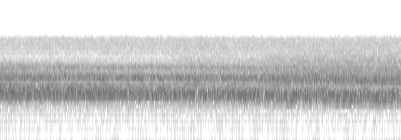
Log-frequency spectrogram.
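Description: Steady synthesizer drone or pad of dark ambient music: a held, unchanging wash of sound with no beat or melody.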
